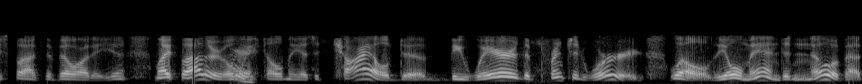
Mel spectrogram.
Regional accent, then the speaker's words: Florida, United States; In Florida, they're making laws down in my home state of Florida.

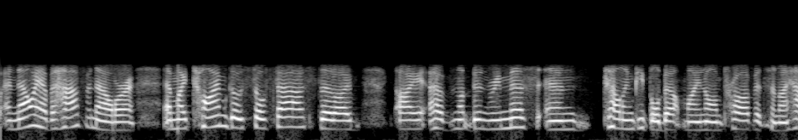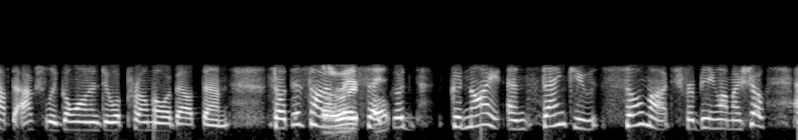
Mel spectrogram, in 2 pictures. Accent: Asbury Park, New Jersey, United States; because I grew up in Asbury Park, and I was a troubadour running around the streets with my guitar

